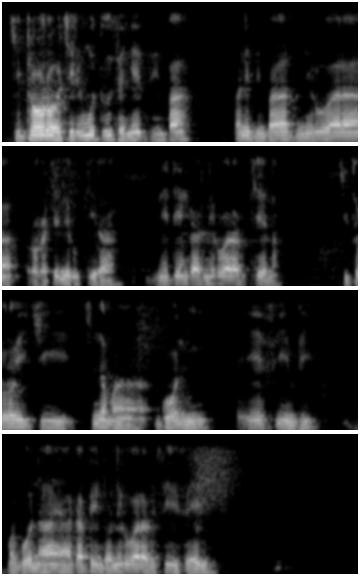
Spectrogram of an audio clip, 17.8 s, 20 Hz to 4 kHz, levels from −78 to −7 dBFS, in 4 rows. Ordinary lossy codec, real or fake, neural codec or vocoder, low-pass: AAC, 24 kbps; real; none; 3.6 kHz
